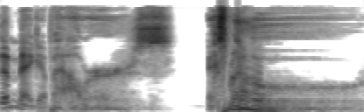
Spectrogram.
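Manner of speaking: very slow, dragged-out wrestling promo voice, words stretched. Naming a WrestleMania tagline when asked: bad Vince McMahon impression. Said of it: "I do a bad Vince McMahon impression".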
